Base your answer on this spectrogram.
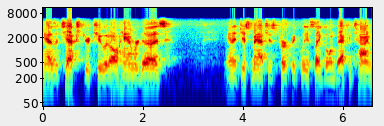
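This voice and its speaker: In a monotone, flat intonation, a man speaks at a medium pitch and moderate pace amid noticeable background noise. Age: 60s. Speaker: audio equipment restorer. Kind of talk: product walkthrough. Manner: casual, halting with fillers.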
